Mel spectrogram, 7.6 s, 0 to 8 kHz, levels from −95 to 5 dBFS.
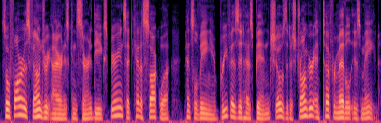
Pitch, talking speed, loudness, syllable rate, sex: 135 Hz, 205 wpm, -17 LUFS, 5.8 syllables/s, male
